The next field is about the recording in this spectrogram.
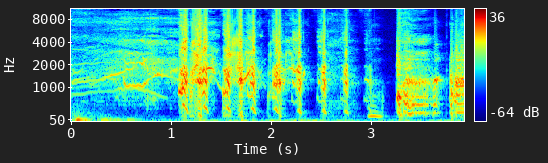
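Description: A burst of repeated harsh coughs, about six or seven in quick succession, loud and raspy, following a soft wheezy breath, with a final strained, throaty cough at the end.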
